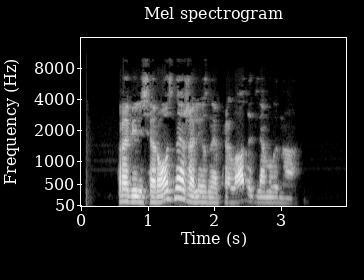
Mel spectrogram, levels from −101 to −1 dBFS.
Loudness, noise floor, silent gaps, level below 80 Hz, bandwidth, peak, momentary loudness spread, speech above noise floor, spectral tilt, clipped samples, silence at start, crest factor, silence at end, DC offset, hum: -16 LUFS; under -90 dBFS; none; -64 dBFS; 7.4 kHz; 0 dBFS; 15 LU; over 74 dB; -5.5 dB/octave; under 0.1%; 0.55 s; 16 dB; 0.8 s; under 0.1%; none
